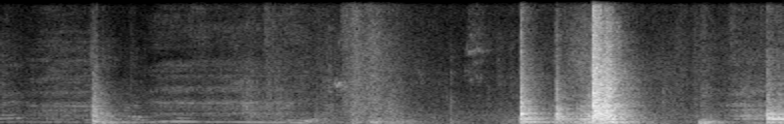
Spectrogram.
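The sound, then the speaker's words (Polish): Wooden chairs creak and shift: a drawn-out creak early on, then a louder burst of scraping and knocking as a chair is moved, with faint murmuring. “Bo to takie krzesła.”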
